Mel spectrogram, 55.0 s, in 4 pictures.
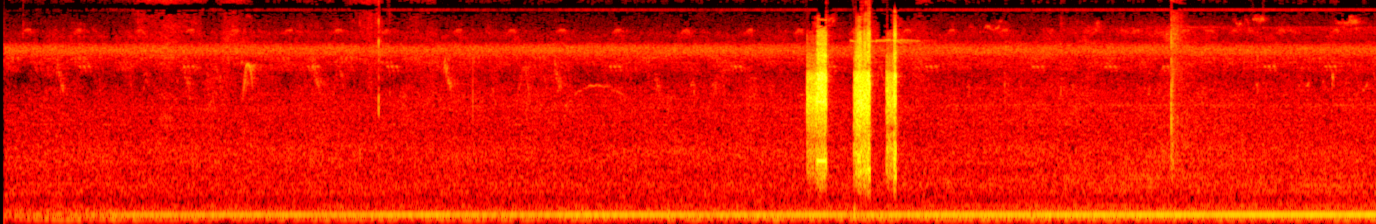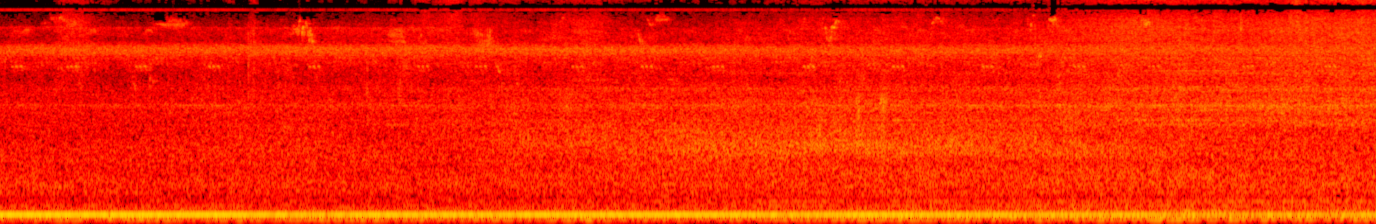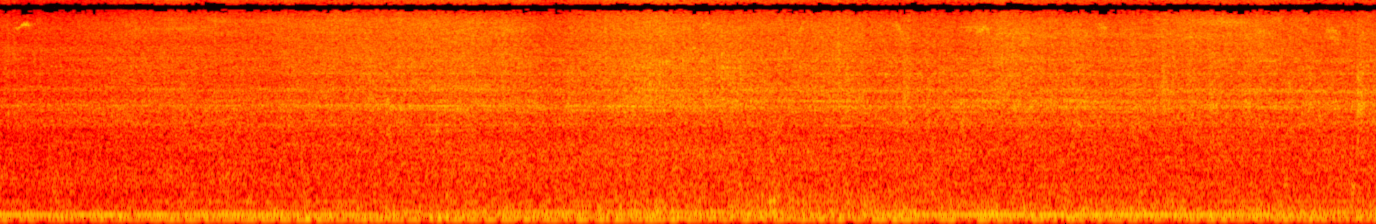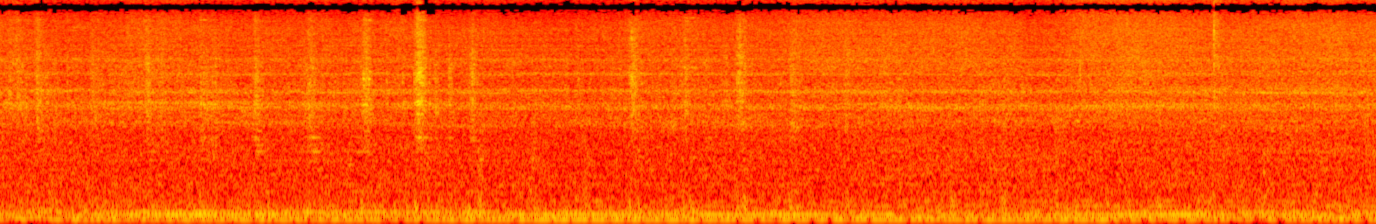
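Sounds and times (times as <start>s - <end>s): diesel locomotive drone: 0.0s - 55.0s
crickets buzzing: 0.1s - 55.0s
rush of train wheels: 21.8s - 55.0s.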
